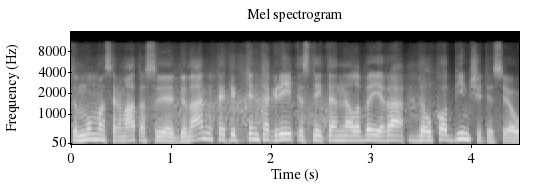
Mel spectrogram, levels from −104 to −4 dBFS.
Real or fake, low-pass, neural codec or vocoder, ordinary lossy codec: fake; 10.8 kHz; codec, 24 kHz, 0.9 kbps, WavTokenizer, large speech release; MP3, 96 kbps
